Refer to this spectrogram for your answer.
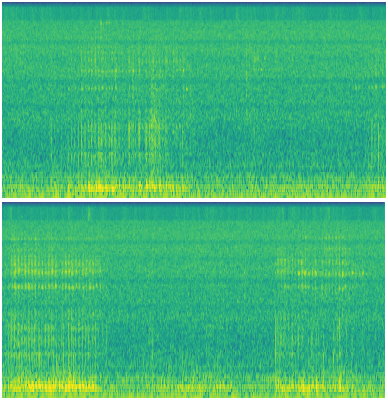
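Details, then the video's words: Domestic cat purring and yawning, a soft low rumbling purr in three swelling bouts around one, four and seven seconds, steady and quiet with a faint hiss of room noise. "Cat just purring (and yawning)"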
